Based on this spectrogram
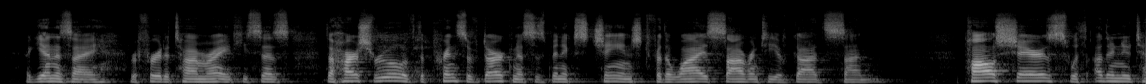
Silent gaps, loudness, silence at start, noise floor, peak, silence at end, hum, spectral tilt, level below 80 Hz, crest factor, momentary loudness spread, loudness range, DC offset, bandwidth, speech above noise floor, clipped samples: none; -32 LUFS; 0.25 s; -65 dBFS; -10 dBFS; 0 s; none; -3.5 dB/octave; -80 dBFS; 24 dB; 11 LU; 3 LU; under 0.1%; 17 kHz; 32 dB; under 0.1%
